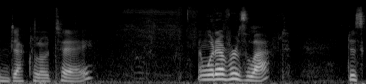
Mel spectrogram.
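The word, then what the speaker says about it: décolleté: throat down into the I always pronounce this wrong I believe it's pronounced decollete and whatever is left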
